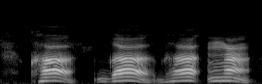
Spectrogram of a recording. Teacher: ख, ग, घ, ङ, ये सभी पांचों वर्ण आप लोग बोलेंगे तो आवाज जो निकलेगा वो कहाँ से निकलेगा, कंठ से निकलेगा। इसीलिए इसी को हम कंठ व्यंजन कहते हैं।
